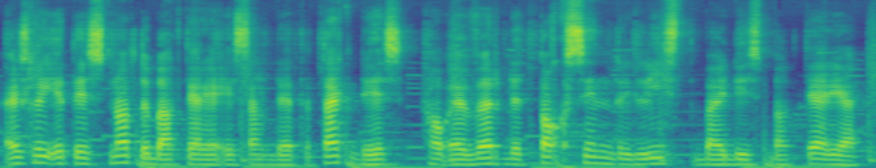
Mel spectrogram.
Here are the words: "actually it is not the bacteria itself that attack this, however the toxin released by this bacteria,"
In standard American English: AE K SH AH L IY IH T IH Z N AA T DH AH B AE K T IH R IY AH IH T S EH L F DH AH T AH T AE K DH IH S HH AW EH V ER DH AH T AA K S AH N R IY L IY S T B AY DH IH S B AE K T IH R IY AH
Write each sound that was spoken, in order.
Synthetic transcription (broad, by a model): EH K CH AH L IY IH T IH S N AA T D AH B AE K T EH R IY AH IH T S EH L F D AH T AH T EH K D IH S HH AW EH V ER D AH T AA K S AH N R IY L IY S T B AY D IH S B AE K T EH R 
